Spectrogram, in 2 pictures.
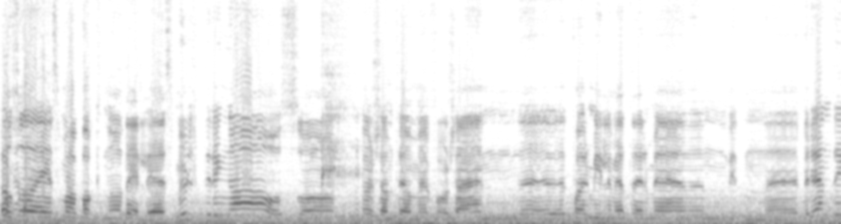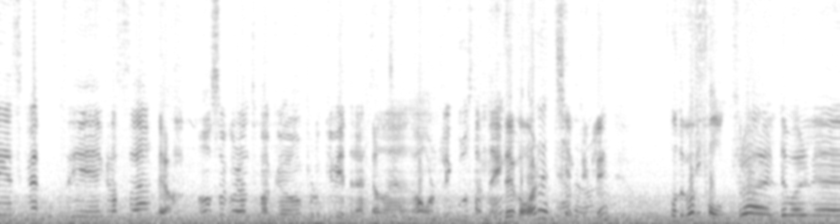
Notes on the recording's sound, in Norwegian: Lyden er ikke helt super i denne episoden, men forhåpentligvis tåler du litt bilstøy. Det var nemlig så spennende å være med på innhøstingen at vi måtte ta opp podcasten mens vi kjørte bil... Dette er den andre av tre episoder fra vårt besøk i det franske vinområdet Jura.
